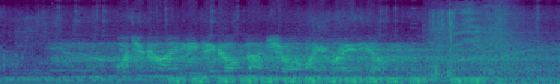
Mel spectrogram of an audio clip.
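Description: A man speaks calmly over a crackly radio.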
